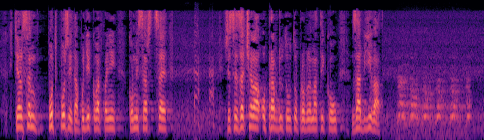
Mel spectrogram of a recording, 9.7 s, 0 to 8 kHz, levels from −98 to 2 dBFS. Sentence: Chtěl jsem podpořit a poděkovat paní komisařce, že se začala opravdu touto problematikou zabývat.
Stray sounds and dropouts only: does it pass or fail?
fail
